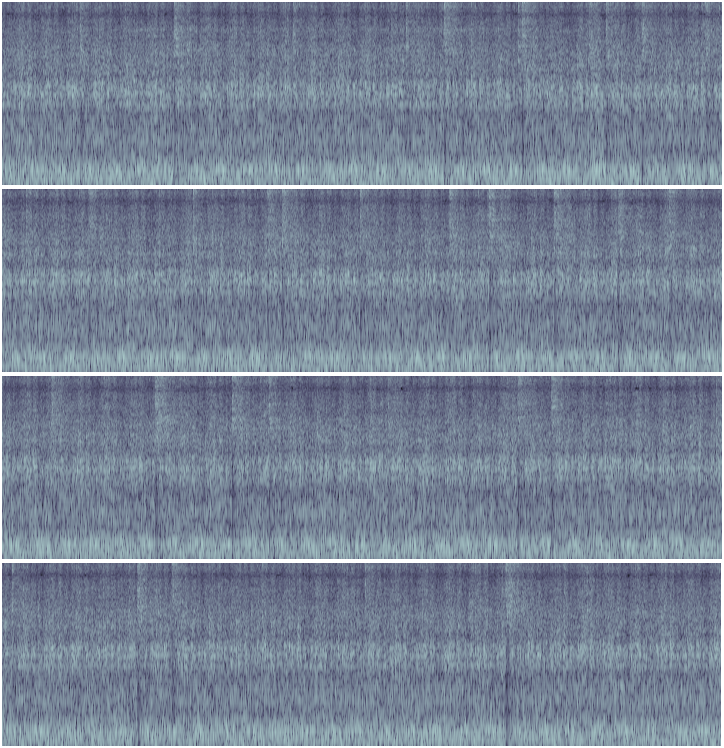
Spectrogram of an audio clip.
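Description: Diesel locomotive engine running steadily at low power, a constant hum with a steady high whine and faint ticking over it.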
